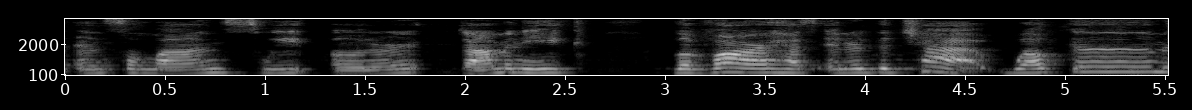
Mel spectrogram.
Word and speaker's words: LyVar: been hey I am good I did I pronounce your last name right is it Lavar laar Lavar yes okay right I wanted to make sure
